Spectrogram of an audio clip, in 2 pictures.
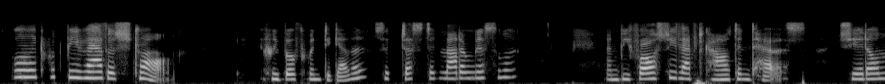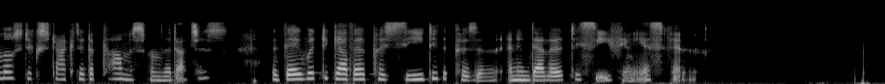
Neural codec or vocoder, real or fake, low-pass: codec, 16 kHz, 2 kbps, X-Codec, HuBERT features, trained on balanced general audio; fake; 7.2 kHz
